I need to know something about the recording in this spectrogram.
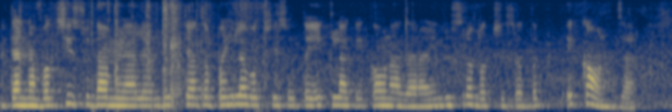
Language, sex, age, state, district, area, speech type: Marathi, male, 18-30, Maharashtra, Nanded, rural, spontaneous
